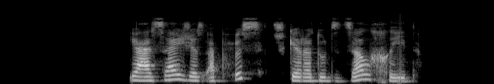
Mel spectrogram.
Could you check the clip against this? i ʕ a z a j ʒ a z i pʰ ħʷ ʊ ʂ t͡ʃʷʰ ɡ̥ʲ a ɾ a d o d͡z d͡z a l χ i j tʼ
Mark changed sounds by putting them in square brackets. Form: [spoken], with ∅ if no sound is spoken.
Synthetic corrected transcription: i ʕ a z a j ʒ a z [a] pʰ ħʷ ʊ [s] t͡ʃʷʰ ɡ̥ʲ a ɾ a d [u] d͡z d͡z a l χ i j tʼ

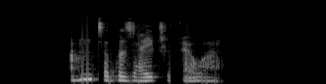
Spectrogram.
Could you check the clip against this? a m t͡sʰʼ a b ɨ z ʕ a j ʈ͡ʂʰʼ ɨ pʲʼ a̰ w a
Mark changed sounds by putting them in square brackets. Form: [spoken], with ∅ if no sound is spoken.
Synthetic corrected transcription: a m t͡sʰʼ a b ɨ z ʕ a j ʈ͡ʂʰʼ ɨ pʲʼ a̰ w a

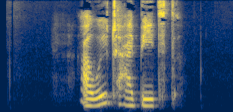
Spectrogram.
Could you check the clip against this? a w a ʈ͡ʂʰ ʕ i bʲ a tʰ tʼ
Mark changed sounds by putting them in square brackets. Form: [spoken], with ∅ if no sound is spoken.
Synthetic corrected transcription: a w [i] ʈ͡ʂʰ ʕ [a] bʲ [i] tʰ tʼ

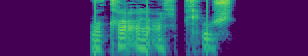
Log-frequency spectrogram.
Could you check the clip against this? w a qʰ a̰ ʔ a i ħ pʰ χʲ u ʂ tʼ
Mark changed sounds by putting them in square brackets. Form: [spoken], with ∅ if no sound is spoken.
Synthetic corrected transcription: w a qʰ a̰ ʔ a [a] ħ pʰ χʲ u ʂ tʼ

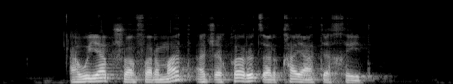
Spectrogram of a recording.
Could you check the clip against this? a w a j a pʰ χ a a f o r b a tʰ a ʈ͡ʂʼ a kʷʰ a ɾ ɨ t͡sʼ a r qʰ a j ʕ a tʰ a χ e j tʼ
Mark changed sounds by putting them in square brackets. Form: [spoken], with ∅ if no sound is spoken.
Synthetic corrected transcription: a w [i] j a pʰ [ʂ] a a f o r [m] a tʰ a ʈ͡ʂʼ a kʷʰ a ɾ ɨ t͡sʼ a r qʰ a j ʕ a tʰ a χ e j tʼ

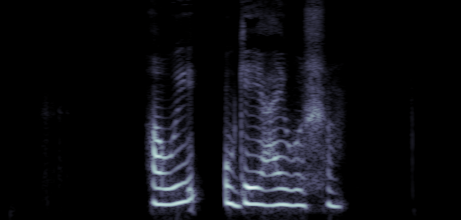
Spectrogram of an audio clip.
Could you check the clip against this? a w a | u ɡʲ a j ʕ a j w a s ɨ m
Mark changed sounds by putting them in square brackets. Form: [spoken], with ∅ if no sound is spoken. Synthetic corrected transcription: a w [i] | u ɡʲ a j ʕ a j w a [ʂ] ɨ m

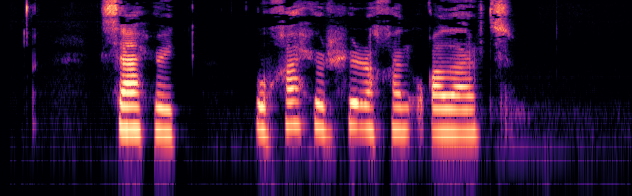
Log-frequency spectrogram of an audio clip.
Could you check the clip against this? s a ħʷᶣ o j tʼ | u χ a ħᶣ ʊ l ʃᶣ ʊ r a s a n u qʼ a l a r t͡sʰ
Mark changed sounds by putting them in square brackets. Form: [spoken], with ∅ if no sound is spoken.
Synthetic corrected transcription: s a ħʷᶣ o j tʼ | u χ a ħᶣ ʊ [r] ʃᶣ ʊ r a [χ] a n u qʼ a l a r t͡sʰ

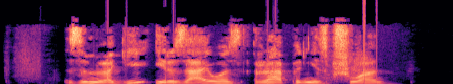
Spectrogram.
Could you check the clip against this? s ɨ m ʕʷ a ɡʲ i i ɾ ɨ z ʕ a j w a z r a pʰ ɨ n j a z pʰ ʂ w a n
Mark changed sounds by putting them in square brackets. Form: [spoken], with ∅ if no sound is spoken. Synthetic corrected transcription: [z] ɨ m ʕʷ a ɡʲ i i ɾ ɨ z ʕ a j w a z r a pʰ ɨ n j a z pʰ ʂ w a n

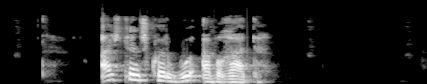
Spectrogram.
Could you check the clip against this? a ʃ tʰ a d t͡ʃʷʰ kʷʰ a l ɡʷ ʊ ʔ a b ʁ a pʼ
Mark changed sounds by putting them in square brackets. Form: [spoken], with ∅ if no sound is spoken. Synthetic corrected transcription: a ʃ tʰ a [n] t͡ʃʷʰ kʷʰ a [r] ɡʷ ʊ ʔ a b ʁ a [tʼ]

